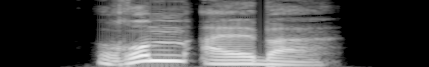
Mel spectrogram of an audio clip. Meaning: inflection of rumalbern: 1. first-person singular present 2. singular imperative
- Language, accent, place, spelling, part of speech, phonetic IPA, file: German, Germany, Berlin, rumalber, verb, [ˈʁʊmˌʔalbɐ], De-rumalber.ogg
